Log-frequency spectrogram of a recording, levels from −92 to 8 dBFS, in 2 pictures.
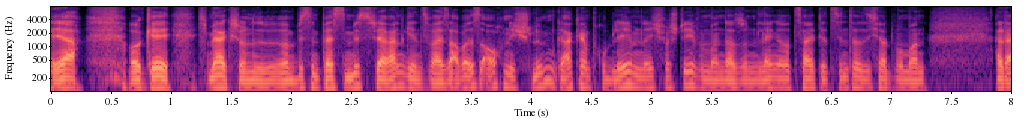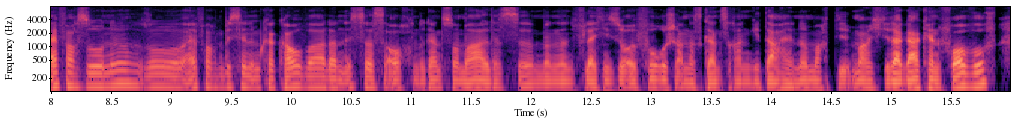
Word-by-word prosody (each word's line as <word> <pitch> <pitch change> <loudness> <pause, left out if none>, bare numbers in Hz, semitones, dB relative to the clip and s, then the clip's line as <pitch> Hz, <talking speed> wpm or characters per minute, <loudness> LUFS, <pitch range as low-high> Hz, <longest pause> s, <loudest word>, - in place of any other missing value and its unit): Ja, 105 -1 +10 0.4
okay. 100 +2 +7 0.2
Ich - - -7
merke - - +8
schon, 90 0 +1
so 85 0 -1
so 85 - +2
'n 90 0 +1
bisschen 110 0 -3
pessimistische 105 +4 +4
Herangehensweise, 90 -9 +3
aber - - +3
ist - - -2
auch - - -1
nicht - - -2
schlimm, - - -3
gar - - +2
kein - - 0
Problem, 110 +7 -1
ne? 110 - -2
Ich 110 - -5
verstehe, 125 +4 -4
wenn 100 - -6
man 90 -1 -2
da 90 - +2
so 90 0 -5
'ne 90 - -6
längere 100 +1 -1
Zeit 100 0 0
jetzt 95 -2 -6
hinter 110 +1 -3
sich 95 +2 -6
hat, 100 -1 -1
wo 95 - -4
man 90 -1 -1 0.6
halt - - +5
einfach 130 -1 +3
so, 125 +2 -1
ne, 140 +1 -4
so 120 -1 -3
einfach 120 0 -3
'n 110 - -13
bisschen 120 -1 -4
im 110 - -6
Kakao 110 +3 0
war, 115 0 0
dann 100 -4 -2
ist 120 +8 -8
das 105 -3 -3
auch, 90 -1 -3
ne, 85 - -10
ganz 95 +2 -4
normal, 90 0 0
dass 85 0 -6
man 75 +1 -6
dann 80 0 -6
vielleicht 85 +2 -3
nicht 85 - -6
so - - -2
euphorisch 95 -2 -3
an - - -4
das 85 -1 -7
Ganze 80 0 -4
rangeht. 80 0 -9
Daher, 80 +1 0
ne, 90 +2 -4
mache 95 +1 -7
die - - -6
mache 90 0 -1
ich 90 - -8
dir - - -5
da - - +7
gar - - +5
keinen - - -1
Vorwurf. 135 +4 +3
95 Hz, 280 wpm, -23 LUFS, 90-115 Hz, 0.6 s, Ja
